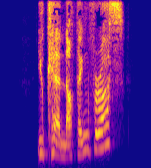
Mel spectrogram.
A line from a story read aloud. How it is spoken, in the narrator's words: Silence snapped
